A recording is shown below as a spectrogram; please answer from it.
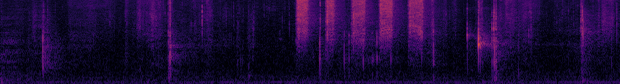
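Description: Small pump-spray bottle of walnut stain misted onto a sheet of parchment paper: about five or six quick hissing sprays in a row, about three seconds in, after a few faint handling clicks.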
